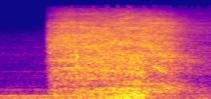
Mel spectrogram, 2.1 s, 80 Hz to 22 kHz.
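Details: Ural 4320 logging truck. A loud steady hiss appears suddenly when the brakes are pressed, then eases: air escaping from a holed air brake hose.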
